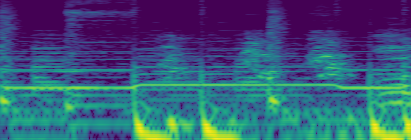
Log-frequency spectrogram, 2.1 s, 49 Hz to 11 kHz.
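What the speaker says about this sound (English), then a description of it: "Your dog is barking." Dog barks from the 1978 film Halloween, several sharp barks or yips at a steady rhythm, fairly close and loud, with a tonal hum running underneath.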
